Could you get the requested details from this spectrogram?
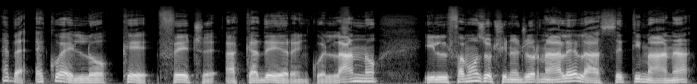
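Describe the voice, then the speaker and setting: A man with a fairly low voice presents on radio. He narrates in a measured, conversational storytelling way, recorded dry with no room sound. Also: clear, resonant tone, no room sound.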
